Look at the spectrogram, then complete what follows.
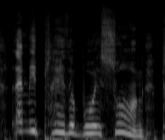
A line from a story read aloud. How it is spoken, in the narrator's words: pleaded Songbird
